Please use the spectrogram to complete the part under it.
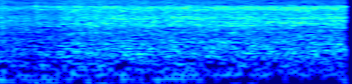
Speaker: I purposely left this open right here, so you can see how the air comes out.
